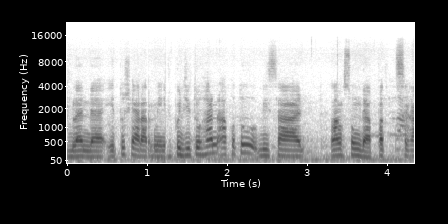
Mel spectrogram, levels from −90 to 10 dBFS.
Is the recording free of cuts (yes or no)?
no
